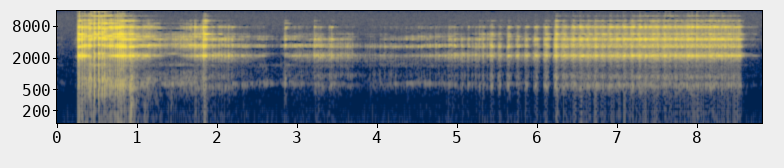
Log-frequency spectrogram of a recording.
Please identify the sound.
rotation2dpf1897
Coins from some countries spin on a plate. Interesting to see the differences.
This one was 2 pfennig from Germany, marked 1897.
